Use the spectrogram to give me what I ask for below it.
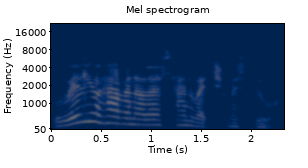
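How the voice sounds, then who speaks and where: Suave, arrogant colonel, grave wartime radio. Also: male voice, high voice, wildly swooping pitch, no room sound. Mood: courteous. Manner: formal, measured, condescending. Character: suave, arrogant Japanese colonel, polite captor. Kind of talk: 1940s radio acting, grave war drama. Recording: muffled old 1940s radio recording.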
